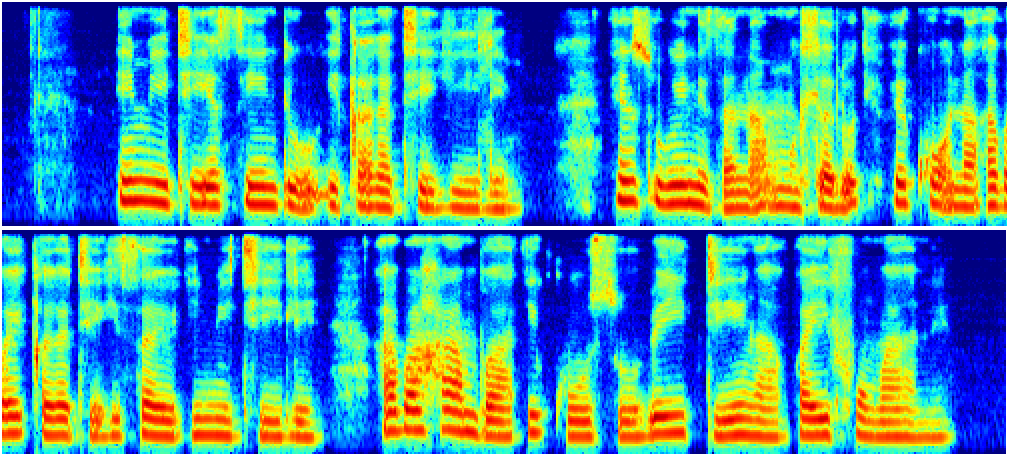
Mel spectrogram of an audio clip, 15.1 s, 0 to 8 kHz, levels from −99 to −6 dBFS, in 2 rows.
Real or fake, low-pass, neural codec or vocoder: fake; 7.2 kHz; vocoder, 22.05 kHz, 80 mel bands, HiFi-GAN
